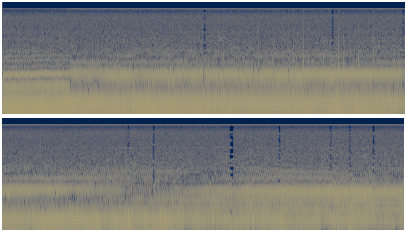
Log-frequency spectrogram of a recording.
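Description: Faint, steady electrical mains hum with a buzz of evenly spaced tones on the soundtrack, and nothing else heard.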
